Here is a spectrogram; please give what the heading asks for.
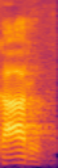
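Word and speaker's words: γάρ: 그게 가르예요. 가르. 가르라고 읽어 저거를.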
